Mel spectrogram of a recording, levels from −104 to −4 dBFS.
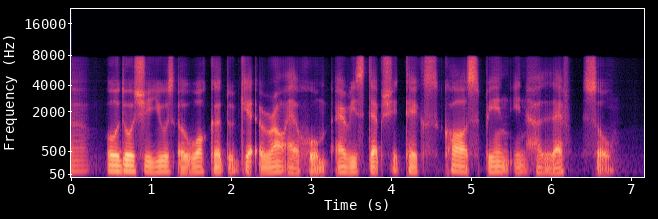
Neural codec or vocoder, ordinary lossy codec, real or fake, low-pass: codec, 16 kHz, about 1 kbps, DyCAST, with the encoder's durations; none; fake; none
